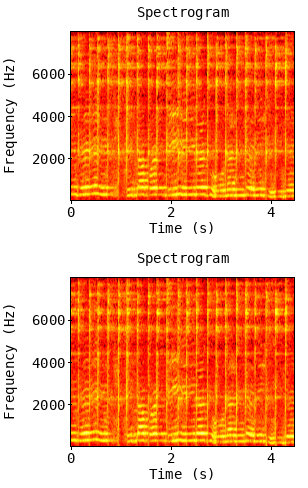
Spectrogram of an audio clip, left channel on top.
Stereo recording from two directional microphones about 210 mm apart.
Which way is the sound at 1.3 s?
15° right (ahead or behind).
